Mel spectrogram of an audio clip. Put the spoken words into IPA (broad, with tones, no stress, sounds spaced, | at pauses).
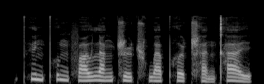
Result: pʰ y˥˧ n pʰ ʊ˥˩ ŋ f ɑ˧˥ ʊ̯ l ɑ˧˥ ŋ ʈ͡ʂ ɻ̩˧˥ ʈ͡ʂʰ w ä˧˥ pʰ ɤ˧˥ ʈ͡ʂʰ a̰˨˩ n kʰ a˥˩ ɪ̯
